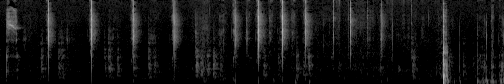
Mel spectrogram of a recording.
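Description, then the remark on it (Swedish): Scissors snip through paper in a steady series of about ten crisp cuts, roughly one every second, ending with a louder, heavier snip. No one speaks. “Jag ska klippa i papper lite nu tänker jag.”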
